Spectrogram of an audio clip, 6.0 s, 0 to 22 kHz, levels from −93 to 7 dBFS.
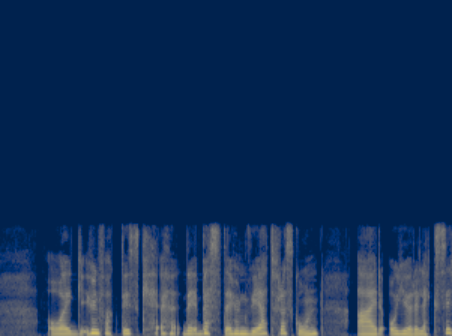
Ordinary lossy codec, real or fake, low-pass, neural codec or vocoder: MP3, 64 kbps; real; 7.2 kHz; none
